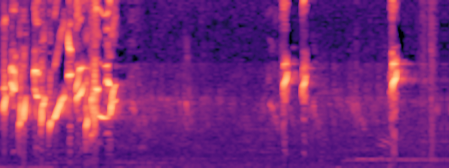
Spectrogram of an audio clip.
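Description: A European goldfinch sings a quick, tinkling burst of high twittering notes for about a second, then a few short, bright call notes after a pause, over faint background hum.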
